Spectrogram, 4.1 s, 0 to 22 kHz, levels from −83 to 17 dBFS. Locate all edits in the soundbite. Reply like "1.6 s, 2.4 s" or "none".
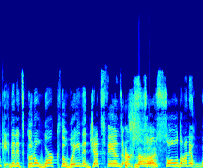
none

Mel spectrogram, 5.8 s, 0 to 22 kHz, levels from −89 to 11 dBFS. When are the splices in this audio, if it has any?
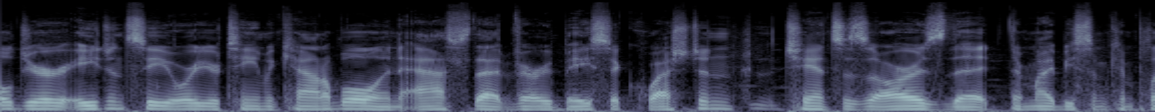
3.8 s, 5.0 s

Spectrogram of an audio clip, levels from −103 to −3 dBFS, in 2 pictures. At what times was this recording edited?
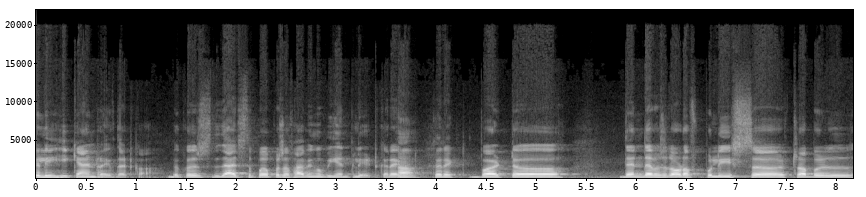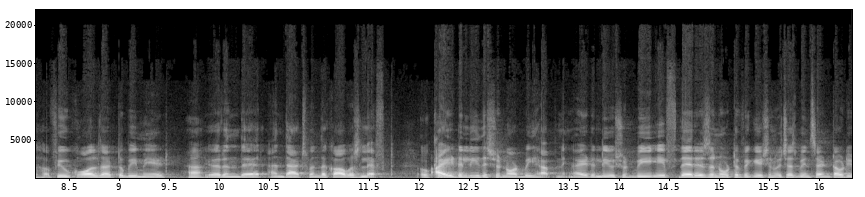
none

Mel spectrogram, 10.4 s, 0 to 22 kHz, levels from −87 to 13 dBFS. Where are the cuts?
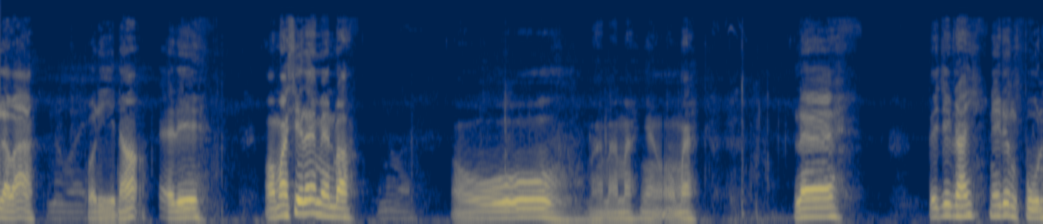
1.7 s

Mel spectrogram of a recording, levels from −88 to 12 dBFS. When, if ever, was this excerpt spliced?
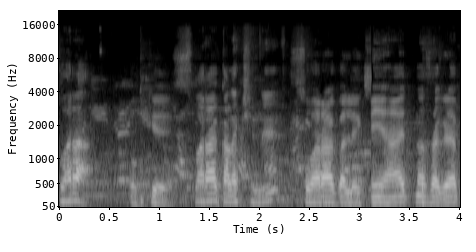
3.1 s

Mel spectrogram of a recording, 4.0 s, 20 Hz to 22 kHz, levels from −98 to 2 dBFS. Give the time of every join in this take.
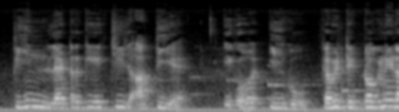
3.0 s

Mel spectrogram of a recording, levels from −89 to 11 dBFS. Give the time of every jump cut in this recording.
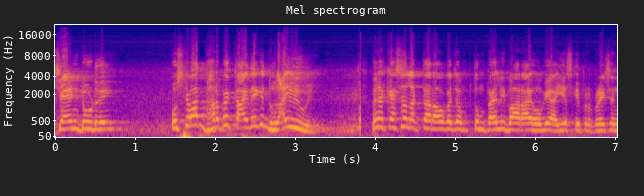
3.6 s

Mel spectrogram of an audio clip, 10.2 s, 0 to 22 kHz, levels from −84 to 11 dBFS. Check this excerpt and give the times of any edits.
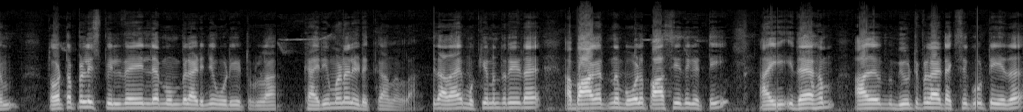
4.4 s

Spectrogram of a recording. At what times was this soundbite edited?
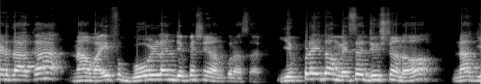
none

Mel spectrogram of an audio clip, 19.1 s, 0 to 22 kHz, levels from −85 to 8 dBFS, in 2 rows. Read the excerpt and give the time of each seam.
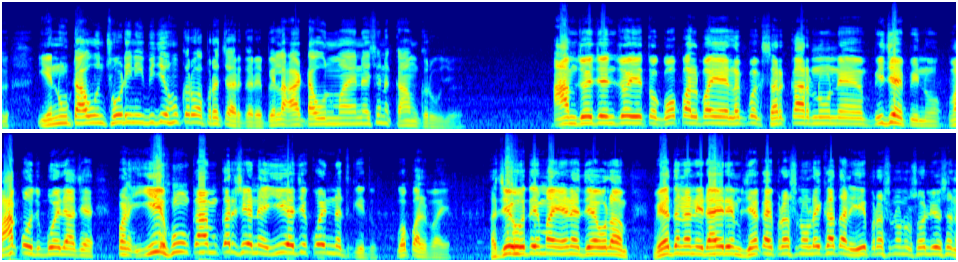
5.4 s, 14.3 s

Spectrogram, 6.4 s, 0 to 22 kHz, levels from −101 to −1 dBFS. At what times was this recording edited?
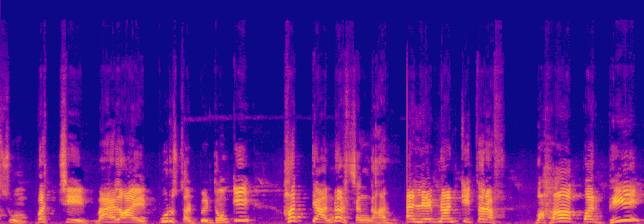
4.1 s

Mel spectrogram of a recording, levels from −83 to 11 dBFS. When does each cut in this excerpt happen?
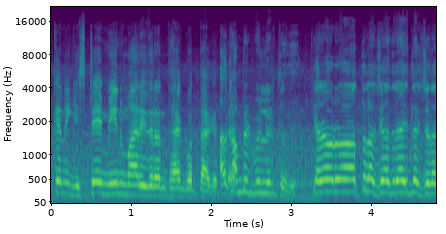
3.1 s

